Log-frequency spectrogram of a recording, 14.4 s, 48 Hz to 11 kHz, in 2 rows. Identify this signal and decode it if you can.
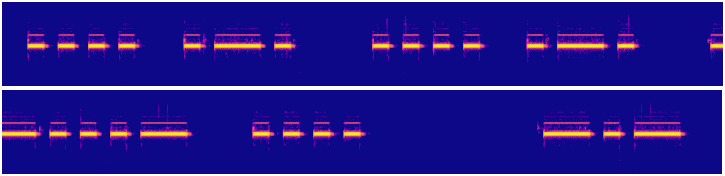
Morse code, heard as a keyed tone, about 8 wpm, 660 Hz. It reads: HR HR <BT> H K
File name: jh8cbh / 2022cw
